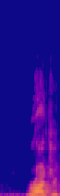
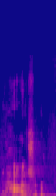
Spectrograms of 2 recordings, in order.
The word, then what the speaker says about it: Roger: would be like no it's not Roger it's hodger no when you talk to Roger Gracie he'll tell you his name's pronounced Roger he doesn't pronounce it hodger so there's that I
